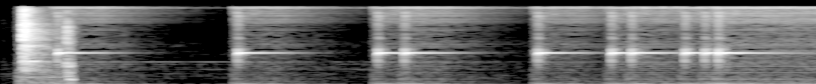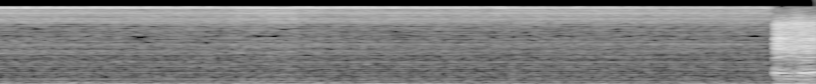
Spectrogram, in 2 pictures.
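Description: Intro sound effect of a neon sign switching on: a switch click, then about seven sharp electric zaps, each with a brief high ding and coming closer together, then a steady electrical hum from about four seconds in.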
